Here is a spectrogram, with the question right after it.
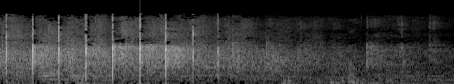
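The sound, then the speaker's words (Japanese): An audience gives a big round of applause in celebration, a steady wash of clapping, with sharp, evenly spaced claps standing out at first before the applause gradually thins and fades. No one speaks. “皆さんもう一度盛大な拍手で祝福しましょう。”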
